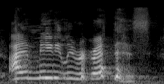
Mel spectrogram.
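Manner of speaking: high, loud comic outburst; Ron Burgundy. Retold or imitated. Anchorman owning up to his mistake, loud mock regret. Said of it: "even Ron Burgundy will own up".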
